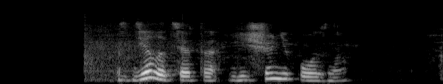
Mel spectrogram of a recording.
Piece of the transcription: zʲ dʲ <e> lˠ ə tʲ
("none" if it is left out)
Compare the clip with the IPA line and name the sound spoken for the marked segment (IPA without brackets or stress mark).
e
